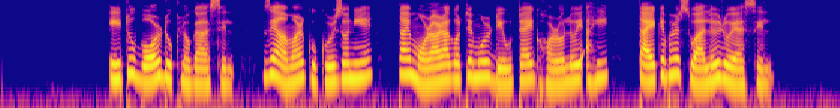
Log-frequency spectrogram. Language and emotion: Assamese, sad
